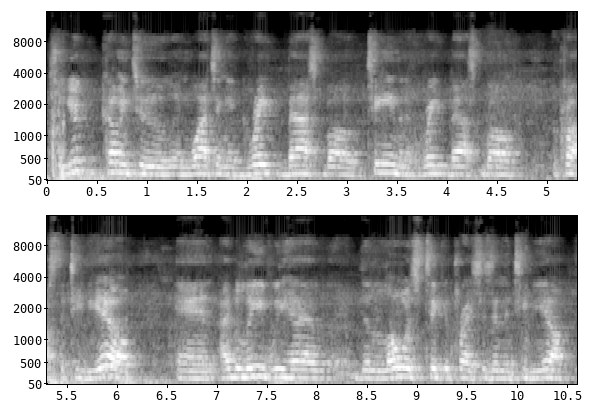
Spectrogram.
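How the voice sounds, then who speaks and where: A man with a high voice chats casually on a podcast, playful and quick to boast. He sits back from the mic, so his voice comes through an echoey room. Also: steady tone, mellow, far from the mic, a little hiss or hum. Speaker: podcast co-host, team representative. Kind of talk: casual chat.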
